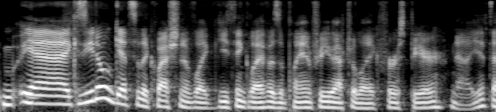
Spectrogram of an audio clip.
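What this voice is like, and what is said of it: Usual voice. Nothing is said of it.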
